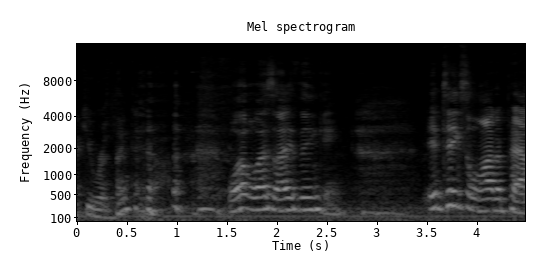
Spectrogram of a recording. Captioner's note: laughing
